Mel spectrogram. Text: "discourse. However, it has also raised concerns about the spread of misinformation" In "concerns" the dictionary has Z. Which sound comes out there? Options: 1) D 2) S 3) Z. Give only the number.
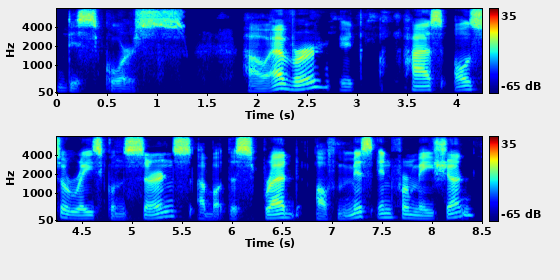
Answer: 2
